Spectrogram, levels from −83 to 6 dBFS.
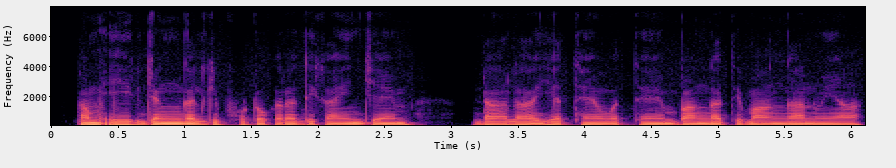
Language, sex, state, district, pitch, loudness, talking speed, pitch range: Hindi, male, Uttarakhand, Uttarkashi, 110 Hz, -17 LUFS, 135 wpm, 105-115 Hz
